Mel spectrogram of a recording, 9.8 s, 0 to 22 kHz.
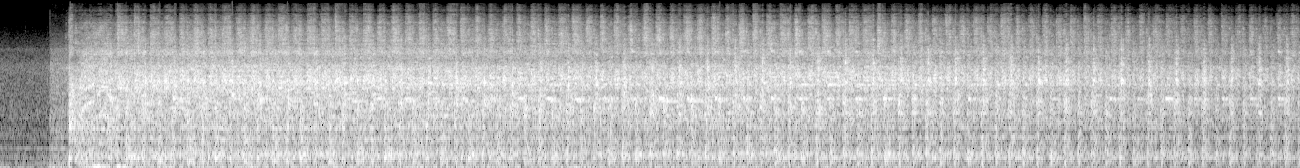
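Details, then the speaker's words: Porsche 964 flat-six cranking before its first start after a rebuild: quick, even starter churn, cranking faster and better than before and likened to an old Beetle engine; oil pressure is coming up. "why does that sound so funny it just sounds like an old ass Beetle engine cranks way faster and way better than it did"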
